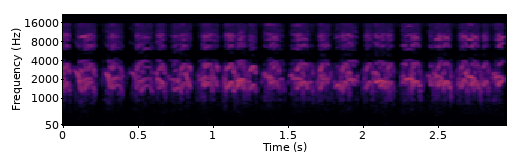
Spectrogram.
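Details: Great spotted woodpeckers during the raising of their young: a dense, fast run of harsh, noisy chattering notes repeated several times a second, pulsing in short bursts with no clear pauses.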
